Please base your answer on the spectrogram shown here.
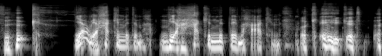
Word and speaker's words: hacken: If you think about the verb hacken, for example, to chop is H-A-C-K-E-N, and that's why we have the short hacken. And it's not haken.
